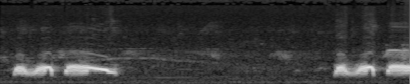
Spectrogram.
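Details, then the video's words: ['Spotted dove kept as a decoy to provoke wild doves into cooing: two loud, low, wavering two-part coos, the second note drawn out and falling, then a silent pause and another matching pair.'] "Chim Cu Mồi/ cu gay kich boi nhanh noi gù"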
